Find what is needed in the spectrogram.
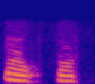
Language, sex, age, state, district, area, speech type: Hindi, male, 30-45, Rajasthan, Bharatpur, rural, conversation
